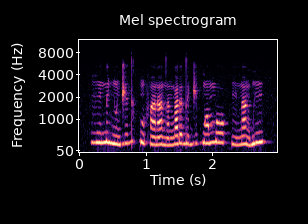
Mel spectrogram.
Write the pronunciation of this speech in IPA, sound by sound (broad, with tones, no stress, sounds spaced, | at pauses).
ɣ ĩ˧ n ə˦˨ ɲ ũ˨ d͡ʒ ɨ˨˦ d ɨ˦ kʷ ĩ˨ f ã˨ ɾ ã˦˨ d ã˨ ŋ a˦ ɾ ə˨˦ d ə˨ d͡ʒ ɨ˧ ɡ͡b ɔ̃˨˦ m oː˧ k i˨ n ã˦˨ ɡ͡b ĩ˦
